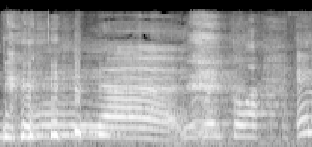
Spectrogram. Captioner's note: laughing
